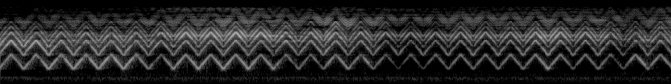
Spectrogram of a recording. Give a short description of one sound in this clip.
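An alarm siren wails loudly with a fast rising and falling warble.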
